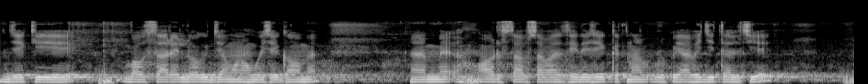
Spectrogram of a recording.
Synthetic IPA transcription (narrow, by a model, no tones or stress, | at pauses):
d͡ʒeki | bəɦʊt̪saɾeloɡd͡ʒəmaɦuɛt͡ʃʰeɡãumẽ | meɔːɾsəbsəbat̪ʰid̪et͡ʃʰekɪt̪naɾʊpəjabʱid͡ʒit̪əlt͡ʃie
